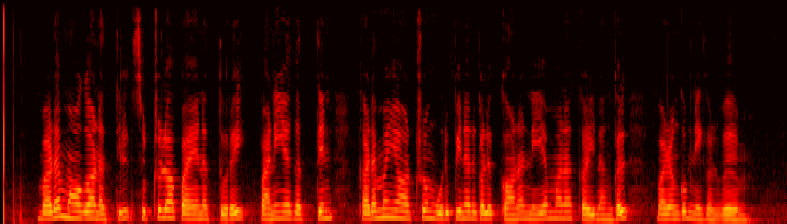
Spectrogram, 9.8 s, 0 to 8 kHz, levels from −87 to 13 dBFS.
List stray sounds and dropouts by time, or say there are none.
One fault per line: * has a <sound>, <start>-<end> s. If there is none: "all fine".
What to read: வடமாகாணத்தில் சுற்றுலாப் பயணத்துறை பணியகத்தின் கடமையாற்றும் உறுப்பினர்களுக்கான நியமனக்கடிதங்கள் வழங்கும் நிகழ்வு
all fine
